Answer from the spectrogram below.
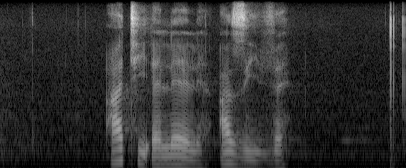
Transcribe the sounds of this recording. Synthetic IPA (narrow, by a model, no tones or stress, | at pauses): atʰiʔɛlɛlɛaziːvɛ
